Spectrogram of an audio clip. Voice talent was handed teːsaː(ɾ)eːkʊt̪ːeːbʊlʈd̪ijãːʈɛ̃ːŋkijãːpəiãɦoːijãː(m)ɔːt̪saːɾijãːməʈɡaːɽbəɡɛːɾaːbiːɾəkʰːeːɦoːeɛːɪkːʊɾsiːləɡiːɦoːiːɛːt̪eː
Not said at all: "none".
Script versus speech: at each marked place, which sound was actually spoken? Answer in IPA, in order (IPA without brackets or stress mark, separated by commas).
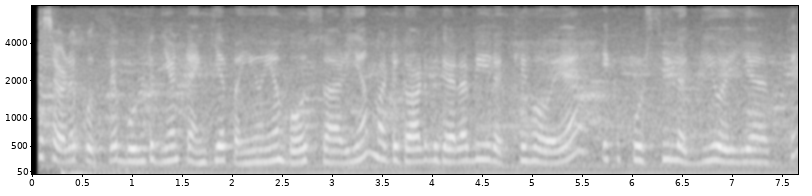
ɽ, b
